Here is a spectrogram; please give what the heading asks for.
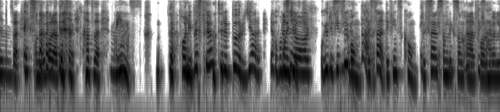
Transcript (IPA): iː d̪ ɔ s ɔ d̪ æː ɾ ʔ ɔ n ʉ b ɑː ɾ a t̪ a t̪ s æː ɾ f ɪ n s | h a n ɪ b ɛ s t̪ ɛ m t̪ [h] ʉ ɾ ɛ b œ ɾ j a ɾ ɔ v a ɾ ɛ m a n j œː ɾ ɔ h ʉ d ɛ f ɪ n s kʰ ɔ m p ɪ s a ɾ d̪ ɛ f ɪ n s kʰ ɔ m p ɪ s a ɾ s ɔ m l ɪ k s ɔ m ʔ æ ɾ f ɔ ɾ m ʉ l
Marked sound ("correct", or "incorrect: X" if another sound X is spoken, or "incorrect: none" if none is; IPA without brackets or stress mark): correct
